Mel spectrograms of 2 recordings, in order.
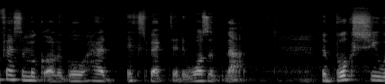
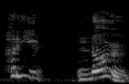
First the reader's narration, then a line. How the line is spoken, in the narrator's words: she spluttered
